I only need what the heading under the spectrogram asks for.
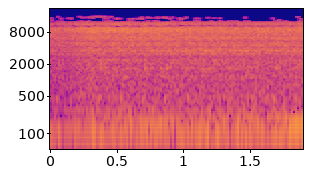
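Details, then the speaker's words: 2002 Ford Explorer at idle, check engine light with lean codes P0171 and P0174 on both banks, running rough; airy hiss over engine note from cracked, deteriorated purge valve line to back of intake, a vacuum leak. "oh you hear that yeah this Line's got a hole in it right here"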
